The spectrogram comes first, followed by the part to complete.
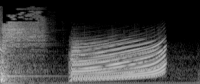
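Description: Comic editing sound effects: a short airy puff, then a cartoon-style tone that slides upward in pitch for about a second and cuts off abruptly.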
